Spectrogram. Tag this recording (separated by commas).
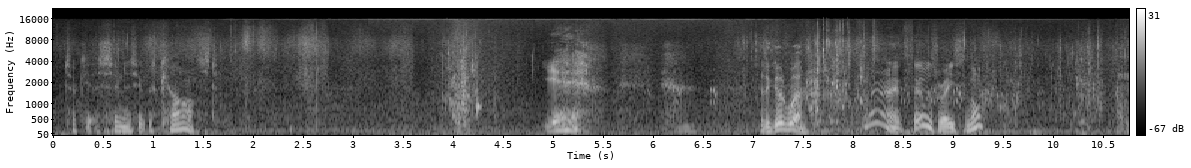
outside, rural or natural, Speech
